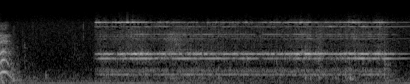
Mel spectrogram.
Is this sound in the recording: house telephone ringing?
yes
